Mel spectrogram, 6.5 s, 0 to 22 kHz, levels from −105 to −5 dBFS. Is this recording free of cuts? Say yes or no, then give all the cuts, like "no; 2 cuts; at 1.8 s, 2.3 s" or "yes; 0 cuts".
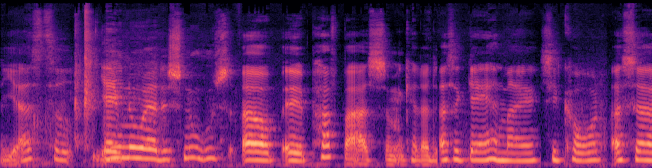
no; 1 cut; at 4.3 s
